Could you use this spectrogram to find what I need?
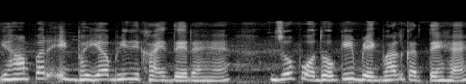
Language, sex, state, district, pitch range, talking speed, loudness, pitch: Hindi, female, Maharashtra, Mumbai Suburban, 190-235 Hz, 195 wpm, -14 LUFS, 215 Hz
